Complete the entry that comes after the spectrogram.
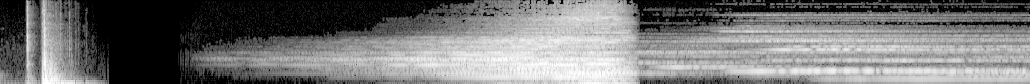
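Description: A couple of sharp wooden thuds, then a door groans open in a long, loud, drawn-out creak that rises and lingers with a ringing, tonal squeal. No one speaks.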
